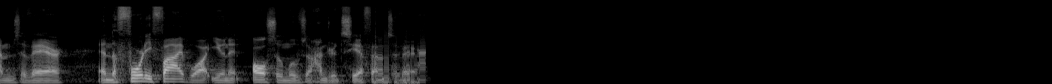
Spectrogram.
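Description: From 3.75 s to the end, the sound turns into a rigid metallic buzz at 100 Hz: robotic sound from repeated short buffers. About half is likely repeated 10 ms fragments.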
